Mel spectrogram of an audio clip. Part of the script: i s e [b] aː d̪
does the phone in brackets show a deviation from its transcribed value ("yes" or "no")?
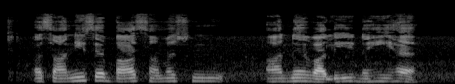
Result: no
